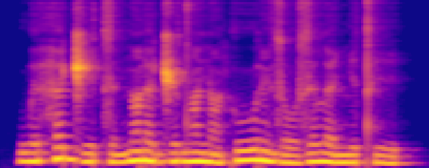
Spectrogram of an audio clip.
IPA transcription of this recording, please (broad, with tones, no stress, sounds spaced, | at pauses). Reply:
w ɪ˨ h ɛ˦ d͡ʒ i˨ t͡s ɪ˨ n ã˦ ɾ ɛ˨ d͡ʒ ʊ˦ d ã˦ j ã˨ k uː˦ ɾ ĩ˨ z oː˨ z ɪ˦ l ɛ˨ ɲ i˨ tʰ i˨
